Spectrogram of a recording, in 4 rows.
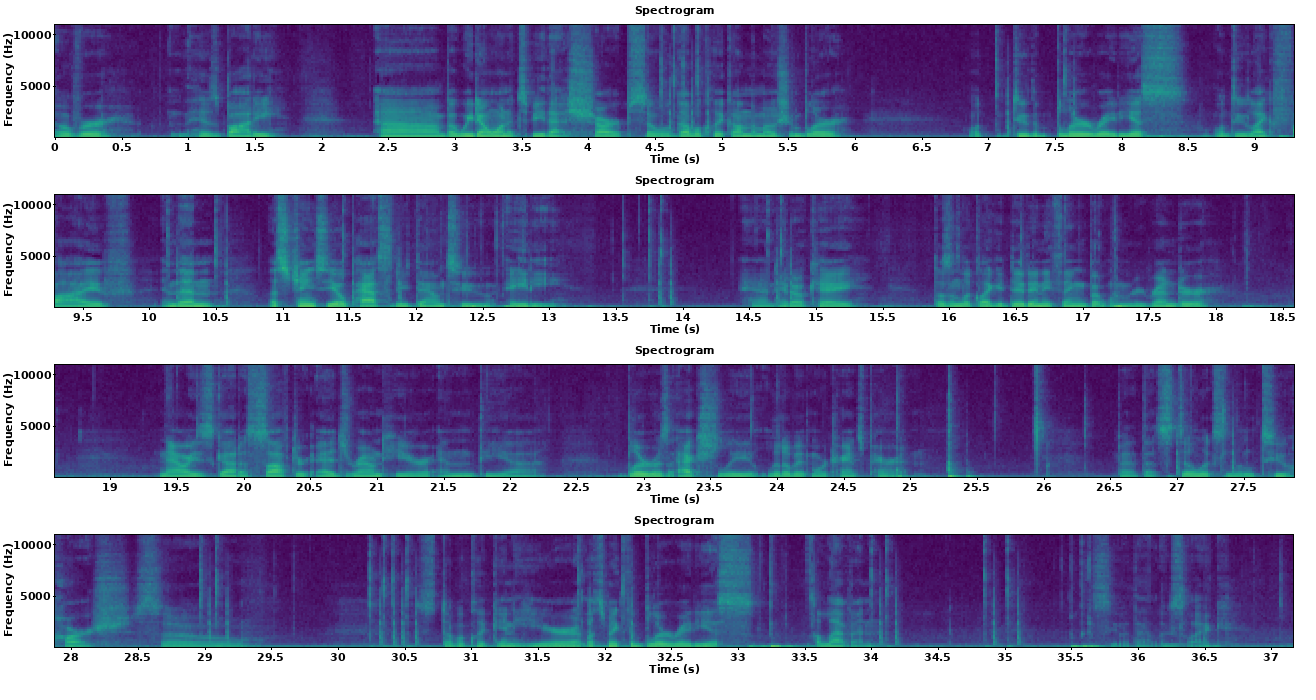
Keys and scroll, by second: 9.0 5, 12.1-13.1 typing, 17.1 super+r, 33.0 l, 35.5 super+r.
